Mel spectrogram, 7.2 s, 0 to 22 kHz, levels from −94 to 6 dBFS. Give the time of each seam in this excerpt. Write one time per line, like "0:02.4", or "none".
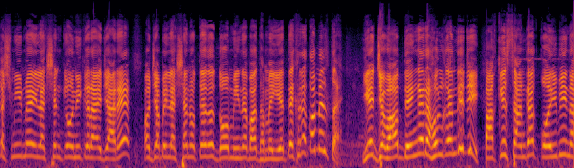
0:04.4
0:06.0

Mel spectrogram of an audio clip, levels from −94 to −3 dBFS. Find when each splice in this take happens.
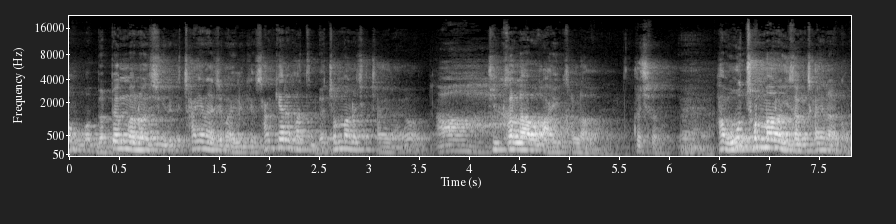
none

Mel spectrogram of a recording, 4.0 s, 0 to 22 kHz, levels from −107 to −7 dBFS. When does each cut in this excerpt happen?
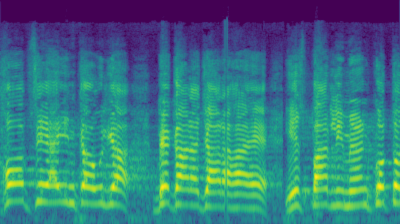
0:02.7

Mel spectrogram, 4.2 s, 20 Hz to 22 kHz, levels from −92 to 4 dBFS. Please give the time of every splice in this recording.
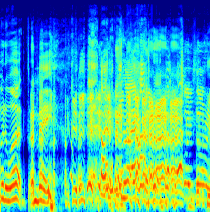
none

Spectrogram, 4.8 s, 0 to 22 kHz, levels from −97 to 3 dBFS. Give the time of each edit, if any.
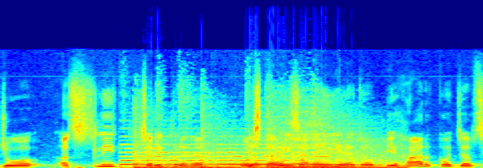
0:02.5

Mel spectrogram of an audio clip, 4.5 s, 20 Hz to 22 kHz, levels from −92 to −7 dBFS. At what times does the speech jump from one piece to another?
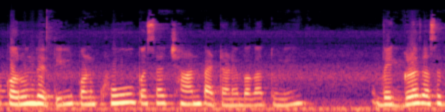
none

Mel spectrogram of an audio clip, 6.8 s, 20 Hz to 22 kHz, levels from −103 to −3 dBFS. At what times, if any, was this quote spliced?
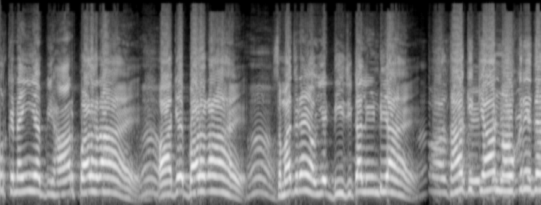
0:05.5

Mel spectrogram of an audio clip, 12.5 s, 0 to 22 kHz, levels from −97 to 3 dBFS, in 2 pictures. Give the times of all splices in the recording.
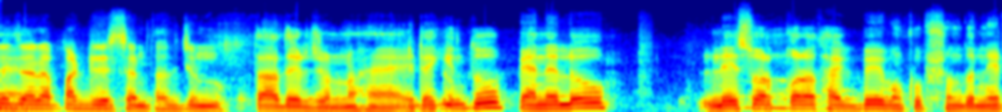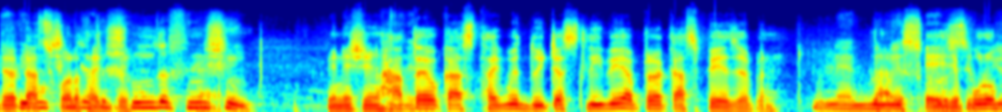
none

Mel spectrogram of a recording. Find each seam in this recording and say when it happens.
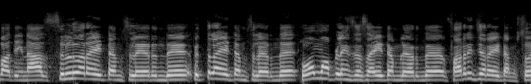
none

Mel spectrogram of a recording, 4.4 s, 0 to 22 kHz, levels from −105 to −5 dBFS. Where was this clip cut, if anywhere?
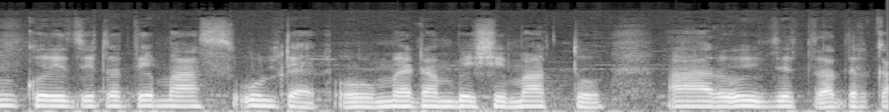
0:01.6

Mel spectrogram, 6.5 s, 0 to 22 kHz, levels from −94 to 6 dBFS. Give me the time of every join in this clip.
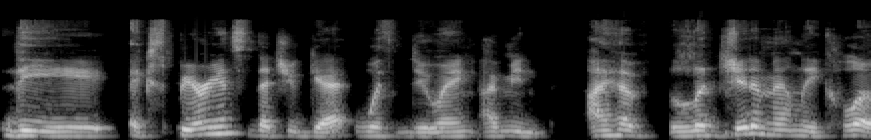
0:00.9
0:03.6
0:04.9

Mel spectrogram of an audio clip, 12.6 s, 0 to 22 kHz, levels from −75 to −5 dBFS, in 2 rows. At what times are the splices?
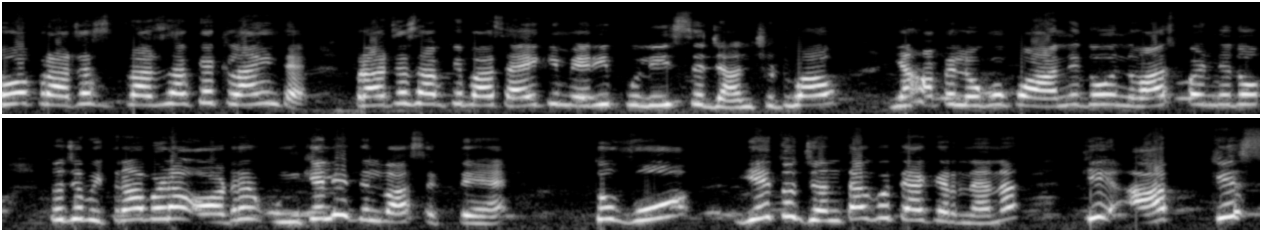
none

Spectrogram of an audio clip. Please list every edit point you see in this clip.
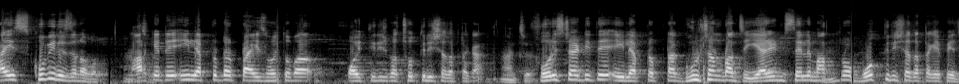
none

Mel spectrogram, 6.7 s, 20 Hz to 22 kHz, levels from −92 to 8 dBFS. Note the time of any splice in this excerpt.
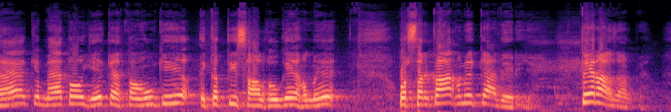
none

